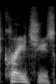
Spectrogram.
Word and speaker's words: Krejci: It's pronounced Krejci, so I'm assuming it's pronounced the same way.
